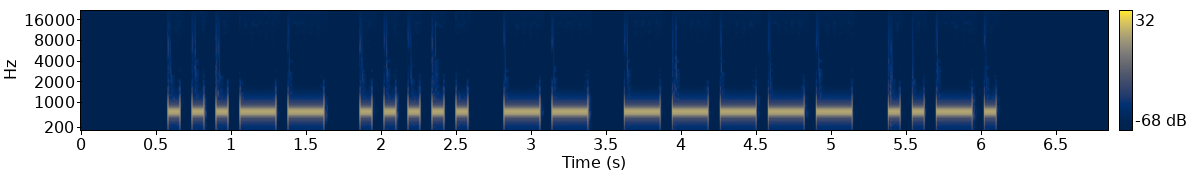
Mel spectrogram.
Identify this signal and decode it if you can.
Morse code, heard as a keyed tone, about 15 wpm, 700 Hz. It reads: 35M0F
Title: Code Groups - 5 Letter:Numbers - 15wpm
